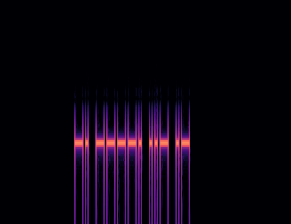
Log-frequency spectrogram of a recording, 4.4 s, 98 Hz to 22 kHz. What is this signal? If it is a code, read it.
Morse code, heard as a keyed tone, about 30 wpm, 700 Hz. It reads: N9UA
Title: Easy Call Signs Repeated 2x - 30wpm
